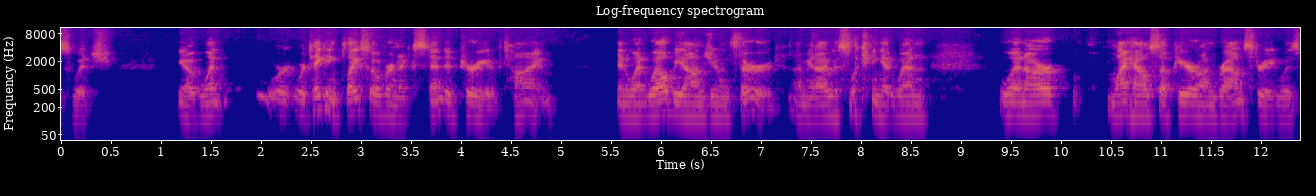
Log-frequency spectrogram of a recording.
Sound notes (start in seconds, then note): 8.6 laughter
